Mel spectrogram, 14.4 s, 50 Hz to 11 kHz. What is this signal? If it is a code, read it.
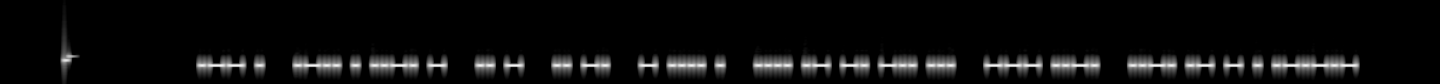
Morse code, heard as a keyed tone, about 25 wpm, 700 Hz. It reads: WE LEFT IT IN THE HANDS OF FATE.
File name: practice / 25wpm / Sentences with 4-Word Phrases - 25wpm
